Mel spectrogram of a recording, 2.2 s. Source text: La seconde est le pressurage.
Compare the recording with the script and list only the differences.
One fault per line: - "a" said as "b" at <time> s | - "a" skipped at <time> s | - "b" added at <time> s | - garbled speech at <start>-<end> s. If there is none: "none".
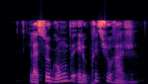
none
